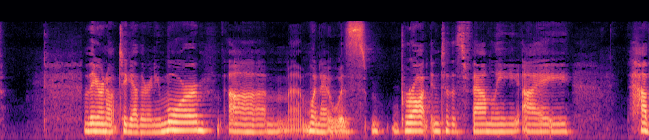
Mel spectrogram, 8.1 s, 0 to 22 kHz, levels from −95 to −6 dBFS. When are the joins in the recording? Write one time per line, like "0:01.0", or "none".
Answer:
0:01.0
